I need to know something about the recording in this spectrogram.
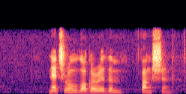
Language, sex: English, female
